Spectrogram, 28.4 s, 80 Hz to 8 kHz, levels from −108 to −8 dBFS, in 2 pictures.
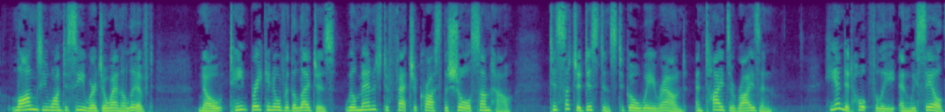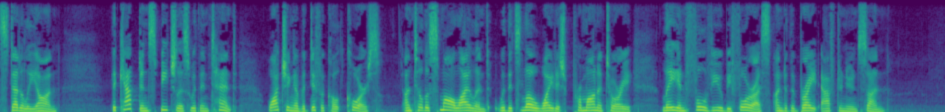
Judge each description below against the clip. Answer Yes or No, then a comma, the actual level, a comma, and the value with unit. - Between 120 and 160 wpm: Yes, average, 150 wpm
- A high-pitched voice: Yes, high, 195 Hz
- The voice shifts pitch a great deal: No, average, 3.2 semitones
